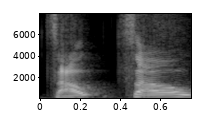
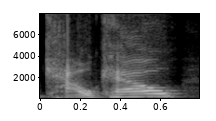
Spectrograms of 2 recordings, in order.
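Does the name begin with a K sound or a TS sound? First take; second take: TS; K. First: The name begins with a TS sound. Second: The name begins with a hard K sound. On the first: It follows the Chinese pronunciation. The speaker calls it right. "sort of like the T S sound" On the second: It follows the English spelling. The speaker calls it wrong. "they called him Cao Cao because his name is spelled C A O C A O, and that is not right"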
